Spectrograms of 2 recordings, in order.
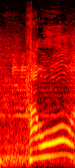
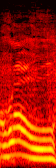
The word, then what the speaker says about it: Raul: just before the game hul not Raul hul nle from Brazil who's played in Spain it's like haar ruio you don't pronounce the r but welcome to the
